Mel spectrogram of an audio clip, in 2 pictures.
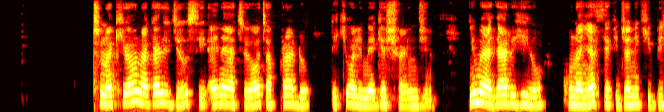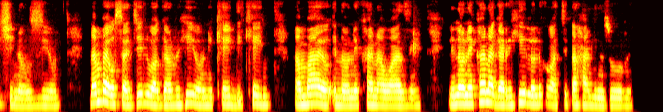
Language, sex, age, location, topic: Swahili, female, 18-24, Nairobi, finance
